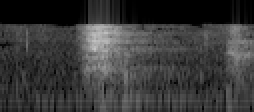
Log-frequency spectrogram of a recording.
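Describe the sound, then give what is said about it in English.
A person breathes out a single soft, airy "h" sound, the letter H as it is breathed in speech, a short breathy exhale followed by a fainter breath at the end. “We breathe the letter H when we speak.”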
